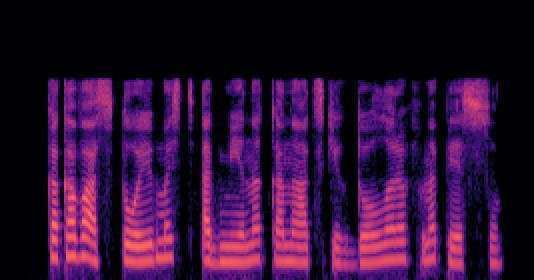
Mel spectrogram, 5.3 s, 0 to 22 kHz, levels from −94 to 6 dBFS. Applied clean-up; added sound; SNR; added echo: neural mask model Resemble Enhance denoiser.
